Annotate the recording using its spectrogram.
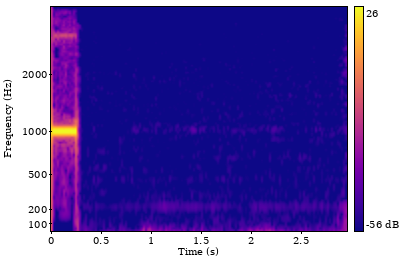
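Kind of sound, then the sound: signal or alarm, voicemail recording beep tone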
